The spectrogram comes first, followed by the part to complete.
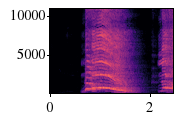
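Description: A man's amplified voice through the church microphone: one long hollered cry that starts about half a second in and falls steadily in pitch, in the sung, stretched style of a preacher's whooping.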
